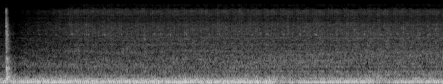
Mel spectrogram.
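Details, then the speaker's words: Salvage-auction three-row SUV with sunroof and an oil catch can; everything under the hood looked in order. Steady, deep V8 burble at idle with even low rumble and no knocks or ticks; healthy engine. "Well, let's let it run and get a rev on this one too. Yeah, that's tough. I like that."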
